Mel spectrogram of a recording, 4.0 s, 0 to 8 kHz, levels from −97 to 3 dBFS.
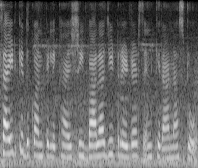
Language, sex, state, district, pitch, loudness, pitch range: Hindi, male, Madhya Pradesh, Dhar, 215 Hz, -18 LUFS, 200-230 Hz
